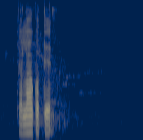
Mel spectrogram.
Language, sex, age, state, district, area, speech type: Santali, male, 18-30, West Bengal, Purulia, rural, spontaneous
